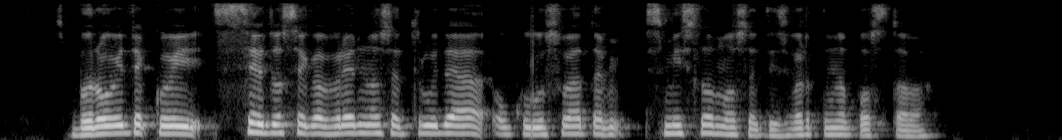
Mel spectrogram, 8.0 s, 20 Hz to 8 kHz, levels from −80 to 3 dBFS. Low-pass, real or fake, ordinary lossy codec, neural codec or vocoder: 7.2 kHz; fake; AAC, 48 kbps; codec, 16 kHz, 8 kbps, FunCodec, trained on LibriTTS, 25 frames a second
